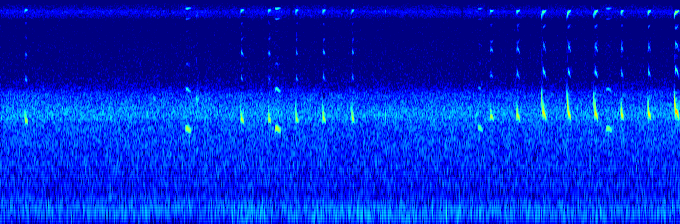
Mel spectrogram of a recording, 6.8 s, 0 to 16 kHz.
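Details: Ospreys at their nest in Hellgate Canyon, Missoula, Montana, April 27, 2018, on a nest camera: faint short high chirps, scattered at first, then a quick steady series of about a dozen near the end.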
